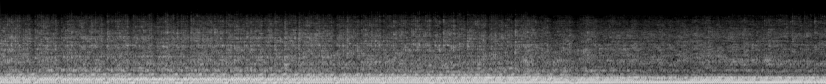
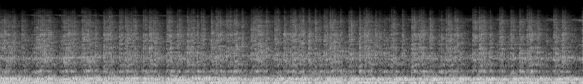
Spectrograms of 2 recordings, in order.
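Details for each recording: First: VW VR6 turbo engine with methanol injection and intercooler at final assembly after rebuild; open throttle body tied together to get it to idle right: deep, even hum settling steadily at low revs without hunting or stumbling; smooth idle. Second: VR6 with methanol injection, first start after rebuild, oil, water and power steering primed: loud uneven idle with lumpy surges and unsteady revs; owner suspects a turbo tune without the turbo hookup and vacuum leaks.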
